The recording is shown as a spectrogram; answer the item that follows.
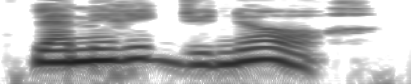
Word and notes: Amerique du Nord: French

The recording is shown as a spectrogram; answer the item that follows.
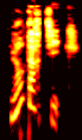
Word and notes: Antarctique: French

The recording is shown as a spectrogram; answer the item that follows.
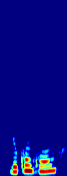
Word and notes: concombre: female

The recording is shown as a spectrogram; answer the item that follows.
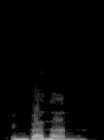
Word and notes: banane: French

